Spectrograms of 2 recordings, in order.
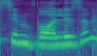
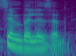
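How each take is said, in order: First: The second syllable has a full 'o' vowel. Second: The second syllable has a reduced, weak vowel. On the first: The speaker calls it wrong. "इसको हम सिंबोलिज्म नहीं बोलते हैं" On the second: The speaker calls it right. "इसको हम बोलते हैं सिंबलिज्म"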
